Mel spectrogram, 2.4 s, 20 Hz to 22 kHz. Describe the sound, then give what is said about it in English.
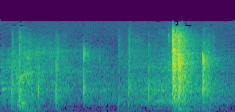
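A Cadillac's door is forced open in a nearly empty parking lot after 10:30 at night: a run of sharp metallic clicks and knocks builds to one louder, rattling bang near the end, with no voices. “He's forcing the door.”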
